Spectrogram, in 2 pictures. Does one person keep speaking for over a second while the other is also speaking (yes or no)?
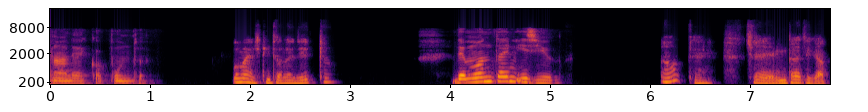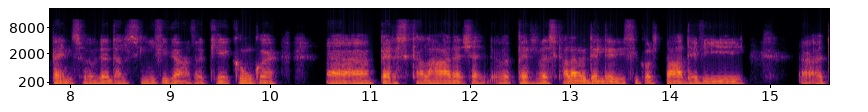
no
